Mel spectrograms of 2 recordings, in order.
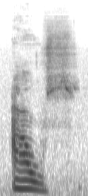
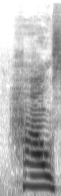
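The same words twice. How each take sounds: First: The word begins without an h sound. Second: The word begins with an h sound.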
